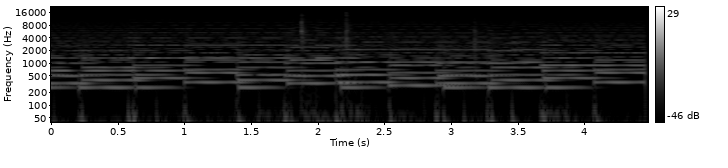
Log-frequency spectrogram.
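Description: Polyphonic synth patched on an Axoloti board, playing repeating note patterns layered through feedback delay lines set up as a looper. It is a steady run of short notes, about five a second, at several pitches, with two sharp clicks about two seconds in.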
